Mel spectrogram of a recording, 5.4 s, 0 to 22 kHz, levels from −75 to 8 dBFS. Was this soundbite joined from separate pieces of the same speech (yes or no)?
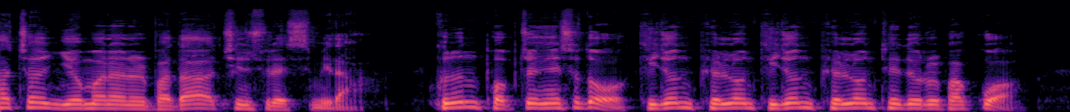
yes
